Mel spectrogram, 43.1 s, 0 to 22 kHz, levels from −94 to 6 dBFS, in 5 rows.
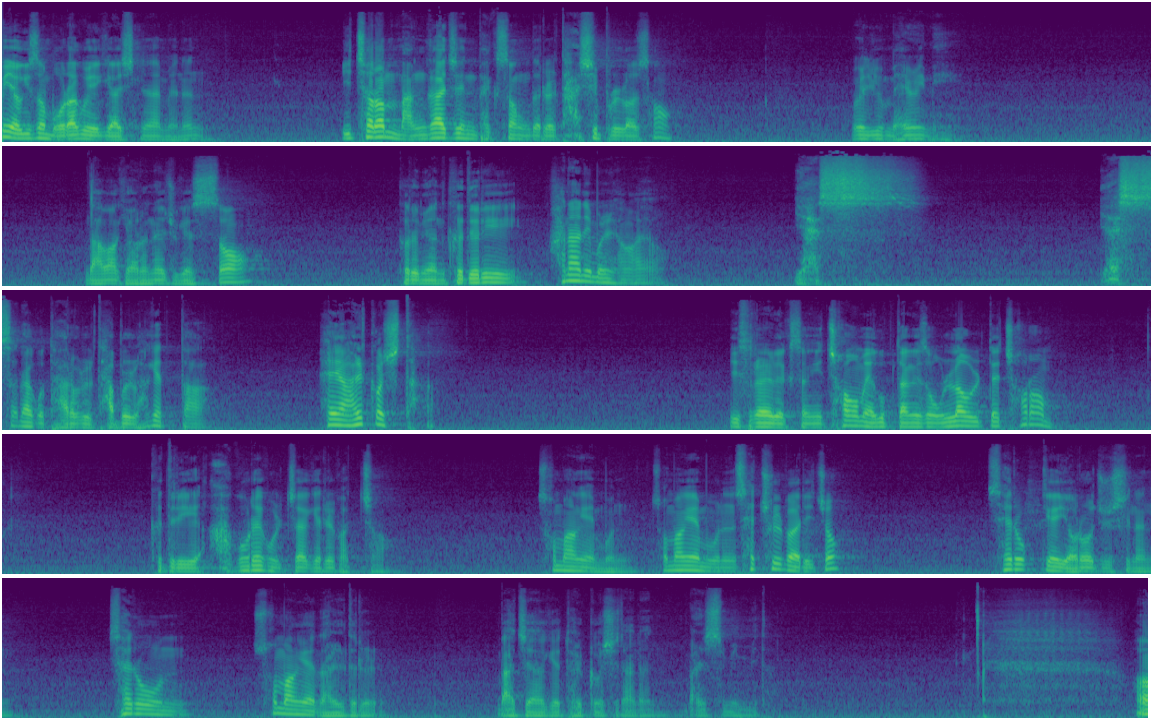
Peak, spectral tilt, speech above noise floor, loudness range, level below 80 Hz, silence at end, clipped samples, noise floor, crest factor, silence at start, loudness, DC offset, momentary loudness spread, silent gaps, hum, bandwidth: -6 dBFS; -4.5 dB/octave; 27 dB; 9 LU; -48 dBFS; 0 s; under 0.1%; -52 dBFS; 20 dB; 0 s; -25 LUFS; under 0.1%; 19 LU; none; 60 Hz at -55 dBFS; 19 kHz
